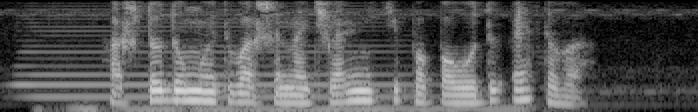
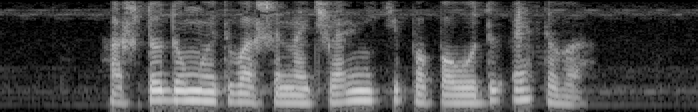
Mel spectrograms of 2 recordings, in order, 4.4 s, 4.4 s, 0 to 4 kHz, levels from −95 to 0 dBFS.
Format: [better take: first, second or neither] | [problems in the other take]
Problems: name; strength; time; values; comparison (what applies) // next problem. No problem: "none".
second | background sound (Wind instrument, woodwind instrument + Growling); 16 dB below the speech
